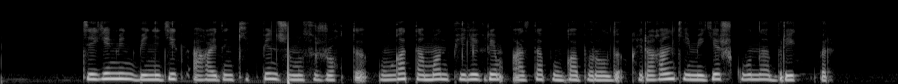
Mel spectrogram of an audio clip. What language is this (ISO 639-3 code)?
kaz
